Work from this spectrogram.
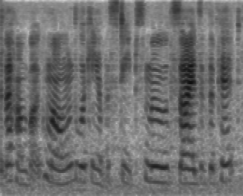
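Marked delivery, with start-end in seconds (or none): none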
